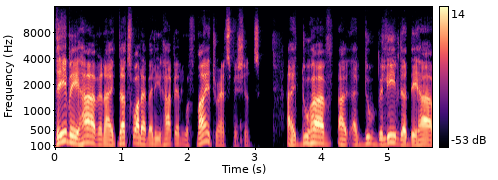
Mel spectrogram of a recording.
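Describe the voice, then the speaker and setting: The speaker has a French Canadian accent and ordinary pitch variation. The recording is very clean and silent in the background, with a dry, close sound and no echo. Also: man, medium pitch for a man, fairly quick pace. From Quebec, Canada. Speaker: amateur radio operator and UFO contact researcher. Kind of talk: podcast interview. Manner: halting, with frequent self-corrections and fillers.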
